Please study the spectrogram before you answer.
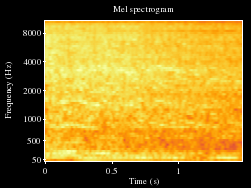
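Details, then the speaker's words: Ford 351 Cleveland V8 in an XC GXL Falcon during a tune-up with ICE ignition fitted: the engine blips up and drops back cleanly without stumble or popping, called much better; normal rev response. "So let's give it a bit of a rev now and hear the response."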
